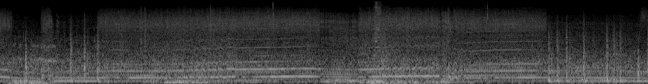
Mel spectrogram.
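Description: A Porsche 911 GT3 engine in the racing game Forza Horizon 5 revs loudly and continuously, its pitch sweeping up and down through gear changes in a raspy race-car tone.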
